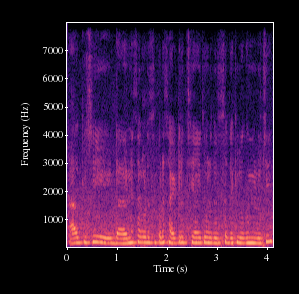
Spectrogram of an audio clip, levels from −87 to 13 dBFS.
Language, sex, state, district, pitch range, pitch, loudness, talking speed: Odia, male, Odisha, Malkangiri, 180-195 Hz, 190 Hz, -11 LUFS, 160 wpm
